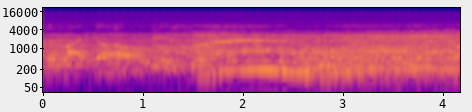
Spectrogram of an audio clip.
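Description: Voices and music from a theater show's sound system, with one long drawn-out vocal note that rises and falls in pitch in the middle.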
